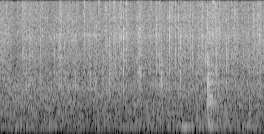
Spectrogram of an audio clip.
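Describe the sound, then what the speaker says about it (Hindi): Grated potato for aloo halwa fries in a non-stick pan with a dense, continuous sizzle, close and fairly loud, with a faint scrape of a stirring spoon near the end. "हम इतना भूनेंगे इनको पिंक करने तक।"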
